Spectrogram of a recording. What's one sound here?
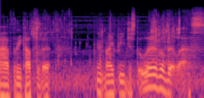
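Water pours and splashes into a pot.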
